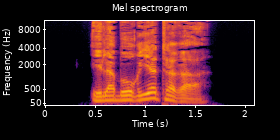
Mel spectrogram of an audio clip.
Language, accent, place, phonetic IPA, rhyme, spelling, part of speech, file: German, Germany, Berlin, [elaboˈʁiːɐ̯təʁɐ], -iːɐ̯təʁɐ, elaborierterer, adjective, De-elaborierterer.ogg
- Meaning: inflection of elaboriert: 1. strong/mixed nominative masculine singular comparative degree 2. strong genitive/dative feminine singular comparative degree 3. strong genitive plural comparative degree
